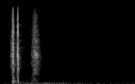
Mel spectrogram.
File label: Shutter; LG; B470; Camera Shutter Sounds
